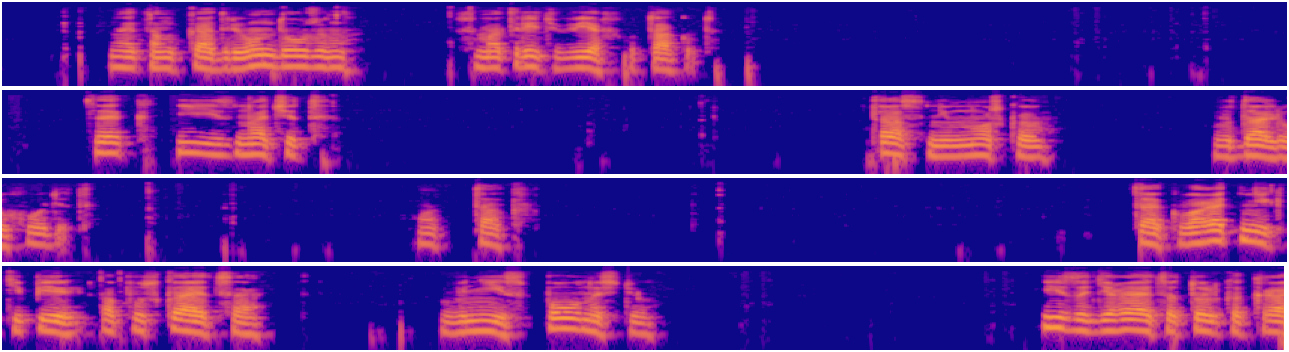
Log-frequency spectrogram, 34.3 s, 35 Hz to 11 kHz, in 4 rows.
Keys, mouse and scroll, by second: 1.9-2.5 middle drag, 4.7 r, 7.1 click, 8.0 middle click, 9.6-10.8 drag, 10.9-13.2 middle drag, 14.2 g, 18.3 click, 18.6-22.0 middle drag, 28.1 r, 30.7 click, 34.1 r.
